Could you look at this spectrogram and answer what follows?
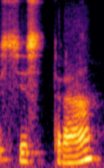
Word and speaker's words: сестра: A sister, сестра, again the stress is on a, this is и, это и, у меня есть сестра.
